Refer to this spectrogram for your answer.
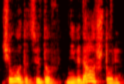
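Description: A woman's voice: fairly high pitch, animated, fast, warm tone, slightly rough. A woman voicing a blunt, stubborn older village aunt who scolds and mocks in folksy speech. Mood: scolding.

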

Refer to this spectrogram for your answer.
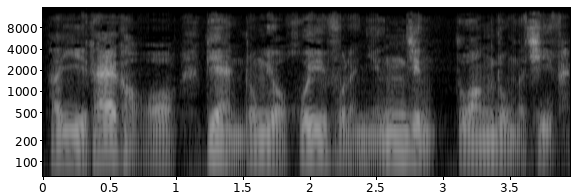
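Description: A man narrating a historical novel in a measured, expressive storytelling style. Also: fairly low pitch, slightly rough.

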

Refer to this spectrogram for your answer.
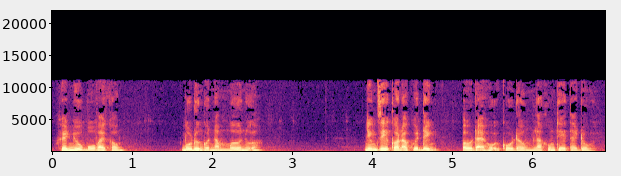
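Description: A woman voicing a sharp-tongued young woman who taunts her family, in a storybook reading. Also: lowish voice, close to an everyday voice. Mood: taunting. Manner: taunting, sarcastic.

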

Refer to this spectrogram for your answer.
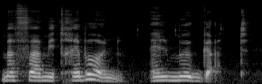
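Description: A woman's voice: lowish voice, little pitch movement, slow pace, darkish tone. A woman voicing a distracted middle-aged man who nervously denies rumors about his wife, vague at first and then stammering. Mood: distracted, defensive.

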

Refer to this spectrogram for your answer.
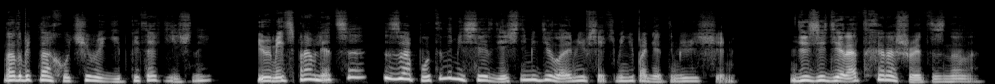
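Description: A man's voice: a little high, expressive, brisk, creaky, no echo, studio quality, pitched above the performer's own voice. A man doing a chatty old village witch. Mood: soothing. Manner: soft, chatty. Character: jolly old woman witch, peacemaker.

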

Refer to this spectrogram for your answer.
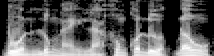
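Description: A man's voice: fairly low pitch, lively intonation, moderate pace, warm tone, no room sound. A man voicing a caring young male soldier who coaxes his sick comrade in a homely way. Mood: coaxing. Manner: coaxing, homely.

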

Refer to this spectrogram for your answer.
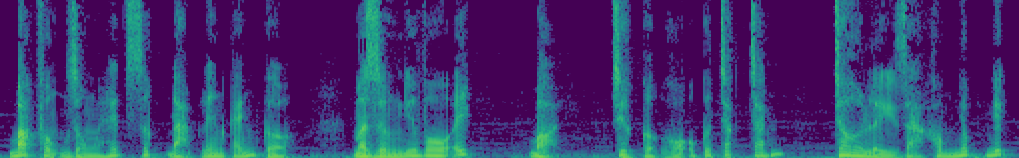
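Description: A man's voice: lowish voice, sing-song, normal speed, darkish tone, husky, no echo, faint music behind. A man narrating a horror audiobook story in a dramatic, swinging manner.

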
